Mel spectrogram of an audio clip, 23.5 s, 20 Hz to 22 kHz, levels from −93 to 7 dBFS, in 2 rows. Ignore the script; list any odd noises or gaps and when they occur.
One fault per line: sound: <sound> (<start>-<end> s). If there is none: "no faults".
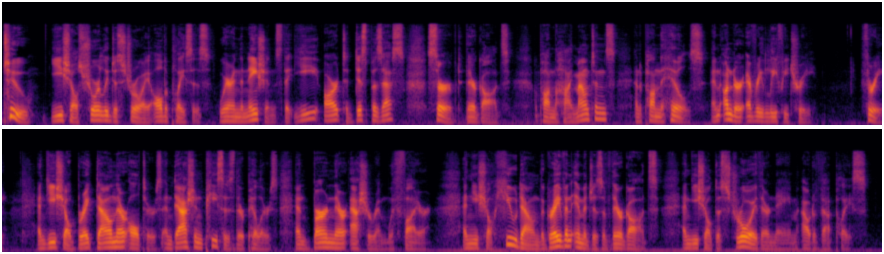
no faults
